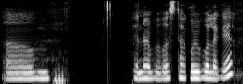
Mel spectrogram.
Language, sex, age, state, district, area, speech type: Assamese, female, 30-45, Assam, Sivasagar, rural, spontaneous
